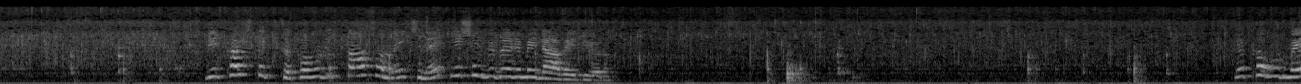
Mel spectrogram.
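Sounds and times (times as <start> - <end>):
peppers sizzling in oil: 0.0 - 13.0
wooden spoon knocking pot: 7.7 - 8.6.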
